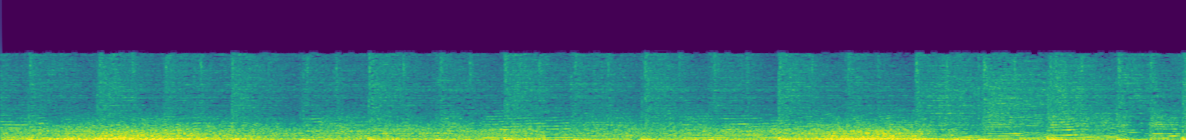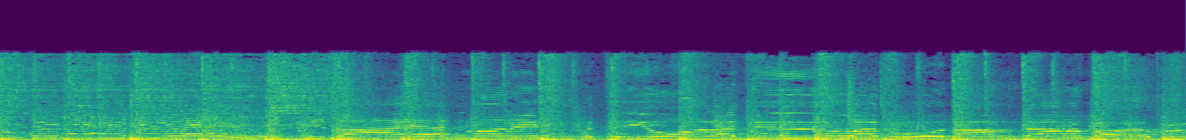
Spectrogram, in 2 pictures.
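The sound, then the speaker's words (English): A car engine roars loudly as the driver accelerates away from a following vehicle. The dense, continuous noise has shifting tones that grow busier and more agitated in the second half. “Why don't you let that car behind you pass us? We're in no hurry. I'm always in a hurry, honey. Always in a hurry. Watch me make this baby walk away from him.”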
